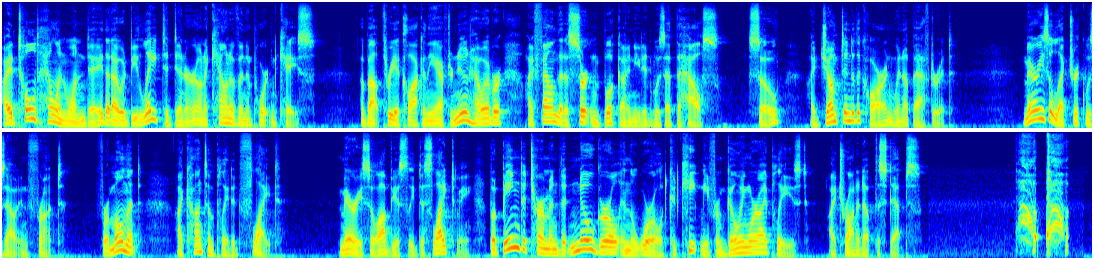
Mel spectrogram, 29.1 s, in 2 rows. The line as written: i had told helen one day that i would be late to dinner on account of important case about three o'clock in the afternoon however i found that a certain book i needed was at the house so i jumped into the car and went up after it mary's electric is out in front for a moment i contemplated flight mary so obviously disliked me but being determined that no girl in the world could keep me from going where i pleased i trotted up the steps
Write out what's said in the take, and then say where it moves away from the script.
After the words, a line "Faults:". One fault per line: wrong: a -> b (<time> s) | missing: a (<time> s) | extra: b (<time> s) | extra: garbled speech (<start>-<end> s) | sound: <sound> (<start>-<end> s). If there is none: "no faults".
i had told helen one day that i would be late to dinner on account of an important case about three o'clock in the afternoon however i found that a certain book i needed was at the house so i jumped into the car and went up after it mary's electric was out in front for a moment i contemplated flight mary so obviously disliked me but being determined that no girl in the world could keep me from going where i pleased i trotted up the steps
Faults:
extra: an (3.2 s)
wrong: is -> was (14.4 s)
sound: cough (28.0-28.8 s)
